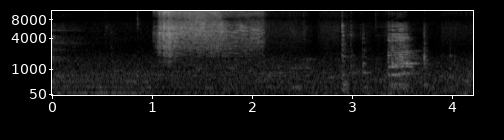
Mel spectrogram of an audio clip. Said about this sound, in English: get you some brake parts cleaner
